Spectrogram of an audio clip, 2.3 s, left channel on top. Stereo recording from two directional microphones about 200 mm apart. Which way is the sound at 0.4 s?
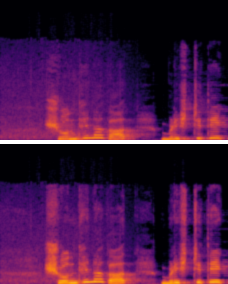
40° right (ahead or behind).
